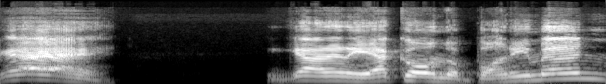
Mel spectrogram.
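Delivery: play-acted mild call-out. Retelling how a man shouted a music request, imitating someone shouting. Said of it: "And he just shouts".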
